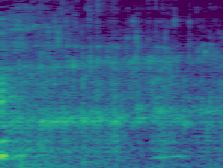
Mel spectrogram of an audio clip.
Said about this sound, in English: Drink's nearly finished. Do you want to pour me another one? Of course. Sure. There's quite a lot in there, actually.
